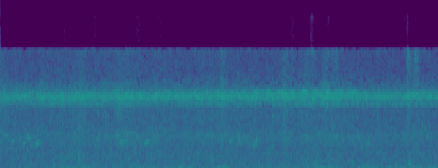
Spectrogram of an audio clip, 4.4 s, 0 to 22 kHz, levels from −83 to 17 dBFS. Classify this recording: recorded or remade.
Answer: remade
